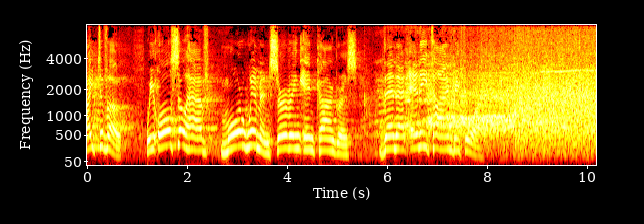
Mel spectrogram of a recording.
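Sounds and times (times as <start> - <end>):
speech: 0.0 - 8.2
applause in Congress chamber: 6.5 - 10.1.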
